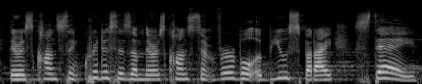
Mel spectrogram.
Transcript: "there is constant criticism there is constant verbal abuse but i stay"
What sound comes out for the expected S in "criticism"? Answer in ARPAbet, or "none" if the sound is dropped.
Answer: S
